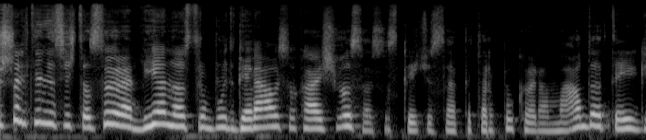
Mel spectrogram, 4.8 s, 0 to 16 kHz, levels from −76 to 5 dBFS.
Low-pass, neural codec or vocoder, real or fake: 14.4 kHz; codec, 44.1 kHz, 2.6 kbps, SNAC; fake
